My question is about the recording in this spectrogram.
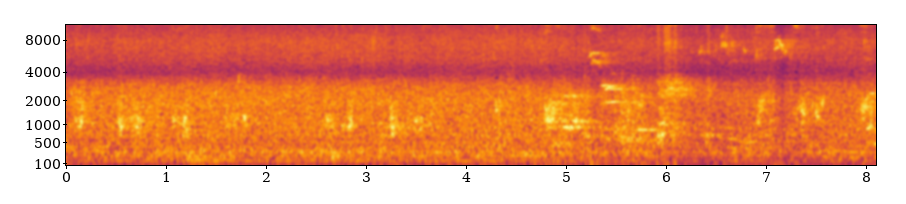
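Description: Water pouring steadily from a spout into a bath, a constant splashing hiss, with a few faint short sounds over it around the middle.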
